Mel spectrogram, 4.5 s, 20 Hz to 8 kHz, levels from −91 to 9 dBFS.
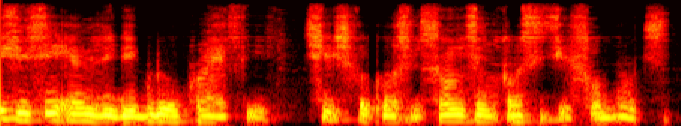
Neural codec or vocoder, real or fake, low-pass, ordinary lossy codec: codec, 44.1 kHz, 1.7 kbps, Pupu-Codec; fake; 7.2 kHz; none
